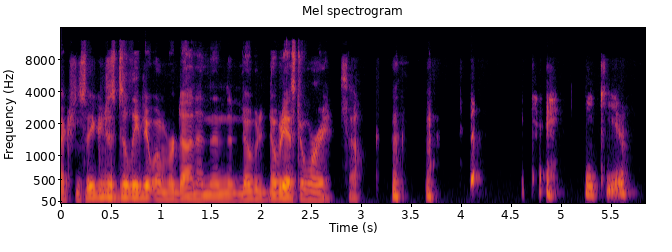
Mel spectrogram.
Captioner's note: chuckles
